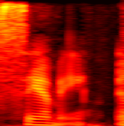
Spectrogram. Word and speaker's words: SAMe: So the first one is pronounced SAMI, and it's spelled capital S, capital A, capital M, lowercase e.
